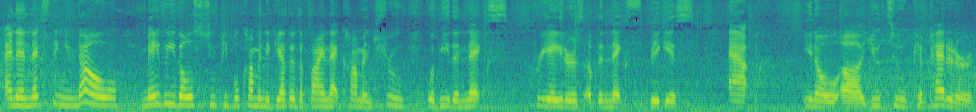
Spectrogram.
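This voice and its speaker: A woman with a velvety, raspy voice talks to her viewers in a loose, rambling monologue, pushing to be heard over the street. Her pitch sits mid-range for a woman, and faint city traffic hums behind her outdoors. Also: steady tone, a little slow. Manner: soft-spoken, rambling, trying to talk louder. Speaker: vlogger. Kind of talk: casual monologue.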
